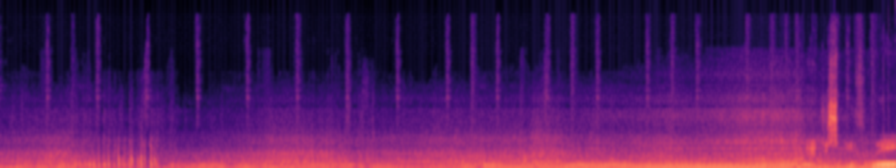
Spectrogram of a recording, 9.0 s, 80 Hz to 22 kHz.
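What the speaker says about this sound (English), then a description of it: "That's going to open up your exhaust note." A 2022 Bentley Continental GT Speed in sport mode with its exhaust opened up: a loud, close engine note that holds steady, then climbs in pitch as the car accelerates, before easing briefly near the end.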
